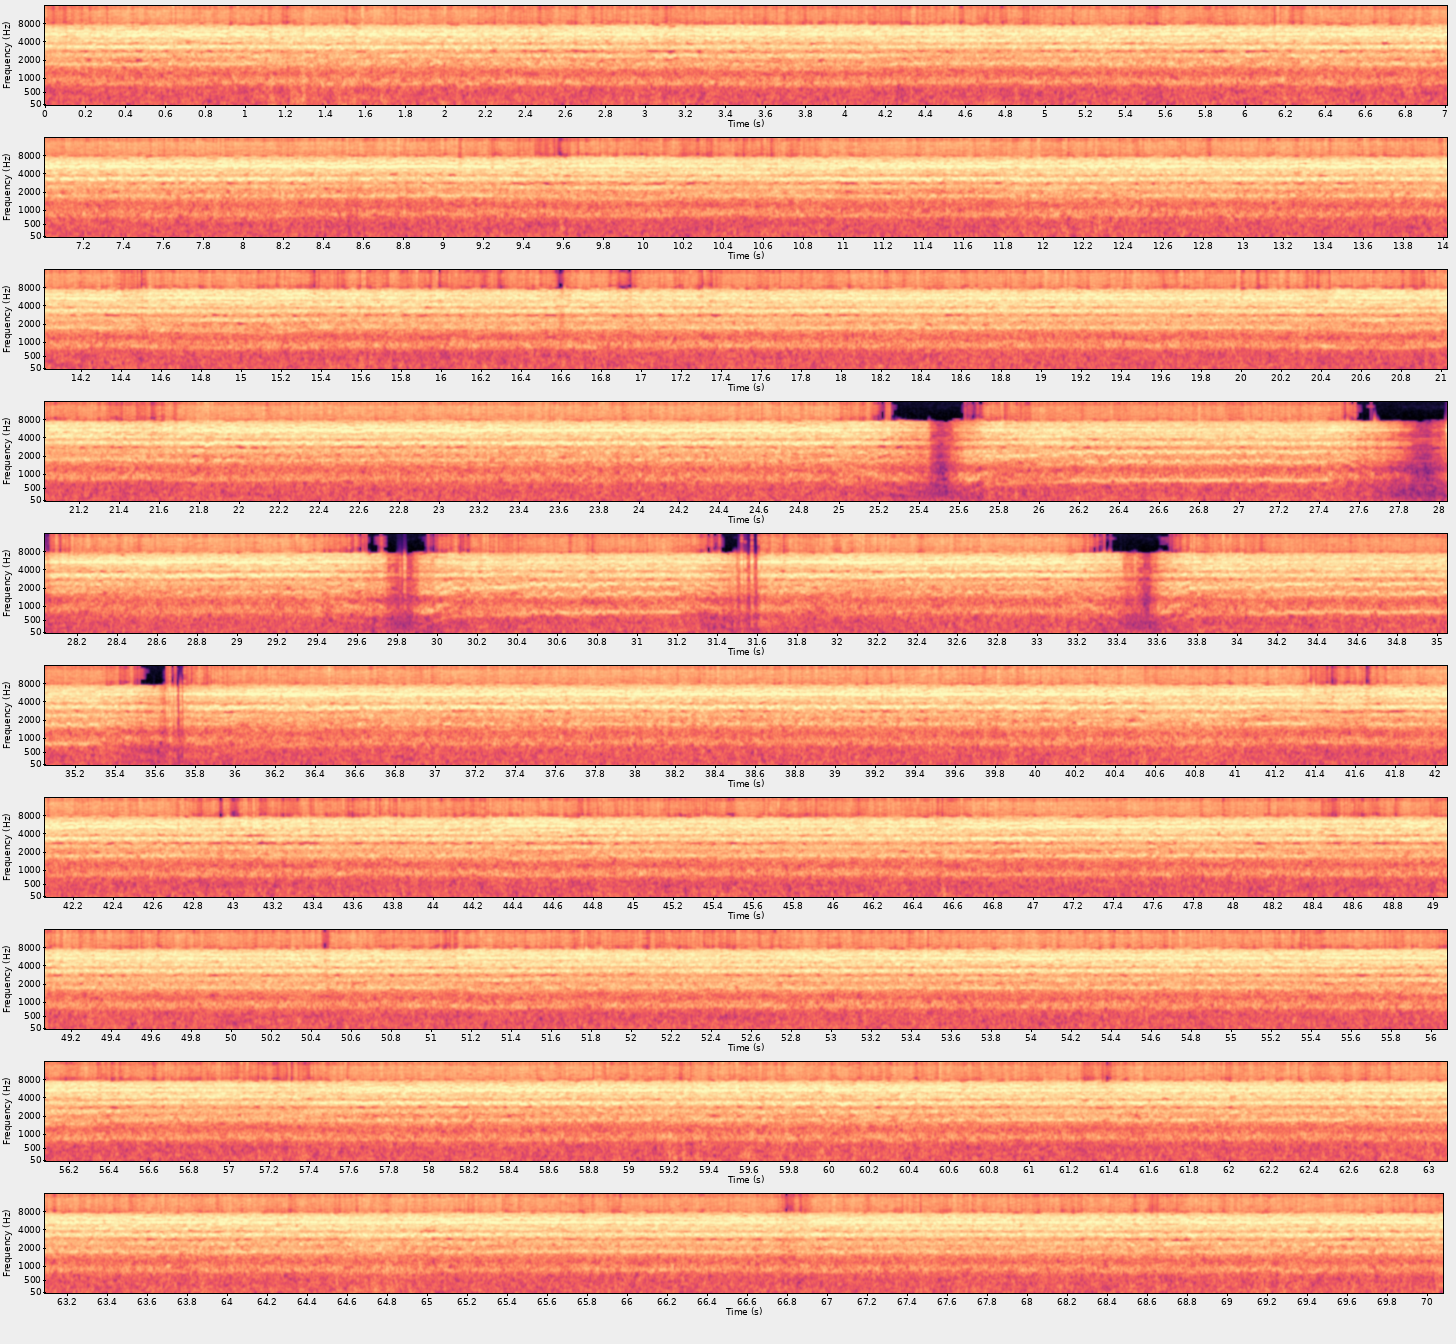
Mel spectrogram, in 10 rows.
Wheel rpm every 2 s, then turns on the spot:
220, 220, 220, 220, 220, 220, 230, 220, 230, 230, 230, 210, 160, 160, 130, 130, 140, 160, 180, 210, 220, 220, 230, 230, 230, 230, 230, 230, 220, 220, 230, 230, 230, 230, 230.
none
